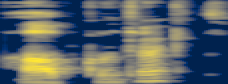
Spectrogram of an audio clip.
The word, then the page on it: ab-kontrakt: Norwegian Bokmål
